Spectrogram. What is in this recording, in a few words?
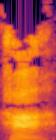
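"her", Nigerian Pidgin, male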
